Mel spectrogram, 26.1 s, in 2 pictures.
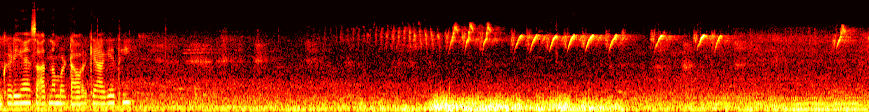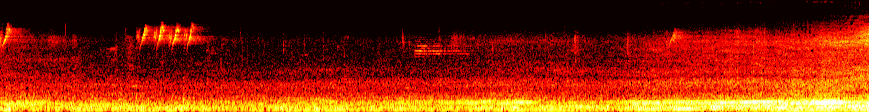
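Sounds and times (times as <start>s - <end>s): birds chirping: 1.9s - 11.3s, 12.3s - 13.9s, 14.6s - 16.3s.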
